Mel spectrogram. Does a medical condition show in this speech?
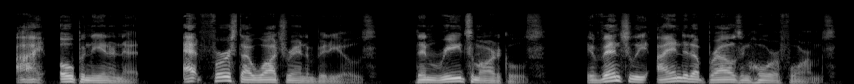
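No.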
